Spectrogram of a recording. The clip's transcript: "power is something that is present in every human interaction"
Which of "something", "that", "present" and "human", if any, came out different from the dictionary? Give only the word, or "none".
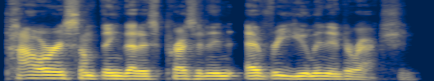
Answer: none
